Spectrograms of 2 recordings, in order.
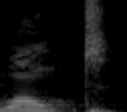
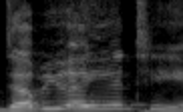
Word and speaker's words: won't: stop being alone and won't it's not w-a-n-t and w-o-n apostrophe i think it's pronunciation i think you have a listening problem when you hear somebody say want yes won't and won't won't and want are different they're different and i just came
